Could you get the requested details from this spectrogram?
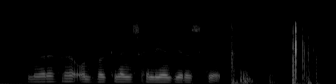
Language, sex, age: Afrikaans, male, 18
